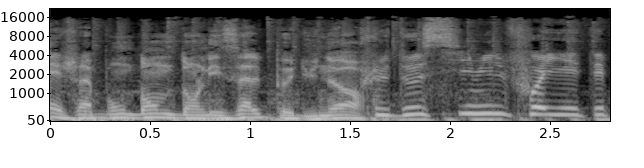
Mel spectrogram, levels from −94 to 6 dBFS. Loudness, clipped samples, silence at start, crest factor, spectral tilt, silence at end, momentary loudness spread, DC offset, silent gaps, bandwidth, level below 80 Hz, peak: -23 LUFS; under 0.1%; 0 s; 12 dB; -5 dB/octave; 0 s; 2 LU; under 0.1%; none; 17 kHz; -36 dBFS; -12 dBFS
